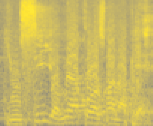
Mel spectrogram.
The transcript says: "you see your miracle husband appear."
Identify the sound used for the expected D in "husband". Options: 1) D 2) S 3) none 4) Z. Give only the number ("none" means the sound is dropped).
3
